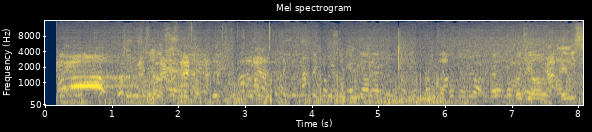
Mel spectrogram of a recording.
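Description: A crowd of young men and spectators shout and chatter outdoors.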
